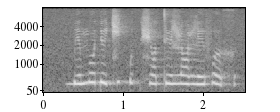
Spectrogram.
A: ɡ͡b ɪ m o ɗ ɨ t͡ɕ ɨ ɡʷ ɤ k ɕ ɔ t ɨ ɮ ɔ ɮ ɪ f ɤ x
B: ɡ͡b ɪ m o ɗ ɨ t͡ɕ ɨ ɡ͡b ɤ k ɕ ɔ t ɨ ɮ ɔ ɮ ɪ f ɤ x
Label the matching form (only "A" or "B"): B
